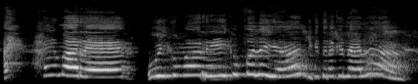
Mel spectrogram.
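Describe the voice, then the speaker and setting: A woman with a very high voice acts out every part in short family comedy skits. She switches quickly from one character to the next and often breaks into shouting. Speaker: comedy sketch creator. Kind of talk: comedic skits playing many family roles.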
